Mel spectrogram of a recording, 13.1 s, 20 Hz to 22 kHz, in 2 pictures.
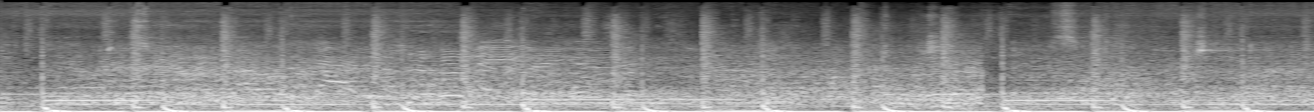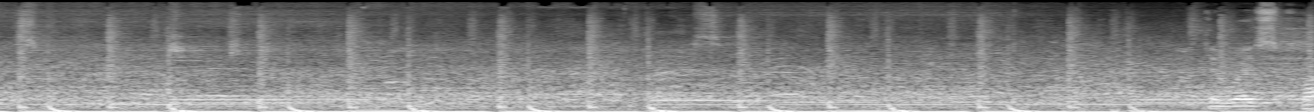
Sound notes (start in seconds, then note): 2.7 crowd noise mixed with fading Reggaeton music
